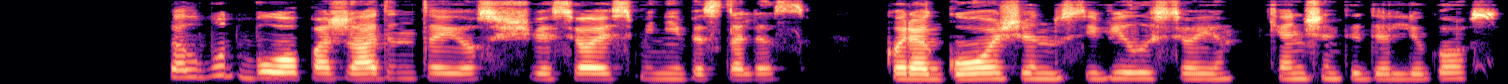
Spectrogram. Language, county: Lithuanian, Alytus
